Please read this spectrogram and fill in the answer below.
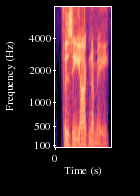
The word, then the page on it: physiognomy: American English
